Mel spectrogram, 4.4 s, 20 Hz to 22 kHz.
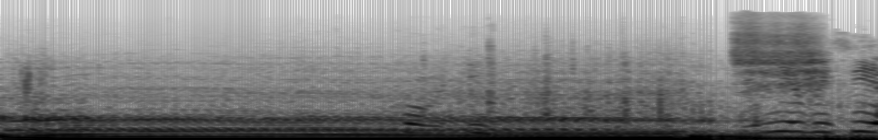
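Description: A Honda S2000 sports car drives off-road with a close, loud, steady low engine drone that shifts pitch near the end, followed by a burst of hissing noise, while people talk over it.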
